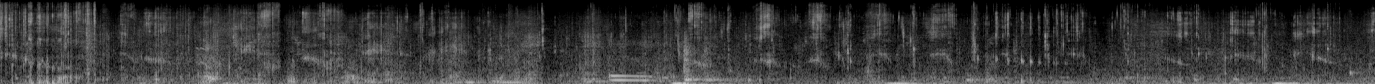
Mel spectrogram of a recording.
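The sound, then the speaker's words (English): Several people crunch Doritos chips at once, a dense, continuous wash of loud crackling bites and chewing that keeps going for the whole stretch, with no talking. “Can you feel the Doritos in your mouth?”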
